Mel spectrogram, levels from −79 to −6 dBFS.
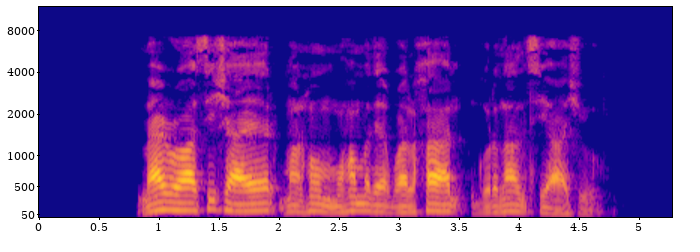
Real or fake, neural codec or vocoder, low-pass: real; none; 7.2 kHz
